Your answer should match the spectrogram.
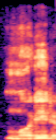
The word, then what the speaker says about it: morir: morir는 이에 액센트가 들어가죠. morir morir mi sento.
